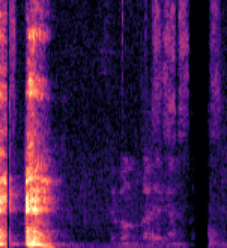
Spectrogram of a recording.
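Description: A man clearing his throat: two short, loud voiced bursts falling in pitch, one right after the other at the start, followed by quiet.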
